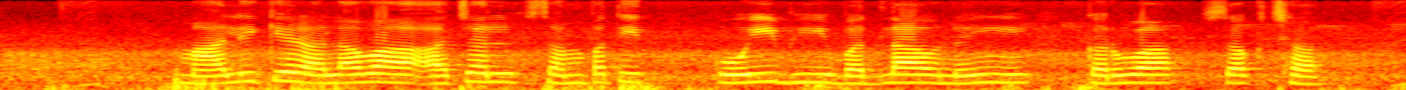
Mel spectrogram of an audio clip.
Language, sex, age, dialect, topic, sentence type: Magahi, female, 18-24, Northeastern/Surjapuri, banking, statement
